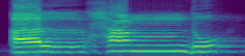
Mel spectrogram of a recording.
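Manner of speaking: Alhamdu with slight bounce; Alhamdu, small push on m. Shown as a demonstration. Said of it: "ada sedikit unjatan". (Alhamdu dengan sedikit unjatan)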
